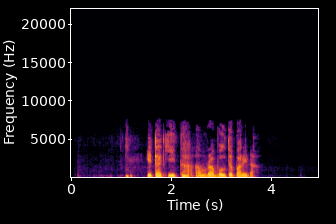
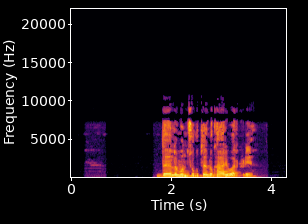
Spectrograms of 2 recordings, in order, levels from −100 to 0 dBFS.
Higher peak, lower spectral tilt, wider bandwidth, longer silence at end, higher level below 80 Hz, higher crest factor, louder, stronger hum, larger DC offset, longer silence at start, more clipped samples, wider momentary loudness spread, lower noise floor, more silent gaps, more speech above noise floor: about the same, -2 dBFS vs 0 dBFS; first, -8.5 dB/octave vs -5 dB/octave; second, 6.8 kHz vs 9.6 kHz; first, 1.3 s vs 0.65 s; about the same, -56 dBFS vs -56 dBFS; about the same, 18 dB vs 16 dB; second, -18 LUFS vs -13 LUFS; neither; neither; second, 1.1 s vs 1.7 s; neither; first, 17 LU vs 11 LU; about the same, -87 dBFS vs under -90 dBFS; neither; second, 70 dB vs over 77 dB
